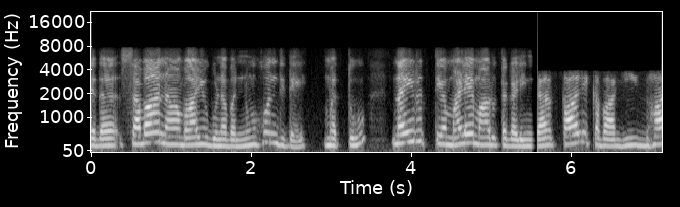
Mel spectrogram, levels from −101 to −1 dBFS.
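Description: From the first second to the last, the speech has a channel delay fault that causes comb filtering. One channel runs roughly 5 ms behind the other, and the two are summed to mono. Sound common to both cancels at fixed, evenly spaced frequencies. The first notch sits near 100 Hz, with further notches every 200 Hz or so above it. The result is a hollow, phasey tone that never changes.

At 5.5 s comes a handover gap. The call switched networks, and no speech frames arrived for 80 ms, until 5.58 s. The voice fades within a few tens of milliseconds and drops to silence. Whatever was said in that window is gone. It is heard as a short, clean hole in the speech rather than a click or a burst of noise.

From 5.58 s to the end, there is a fallback to narrowband. Before the gap, the HD Voice wideband codec carries the speech with light coding damage, in a way that fits a rate of about 12.65 kbit/s. 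After the gap, nothing remains above 4 kHz. The sibilants lose their edge, and the voice turns muffled and rough. The grain points to a low-rate narrowband codec, consistent with about 5.9 kbit/s. The comb notches persist through this section too.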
